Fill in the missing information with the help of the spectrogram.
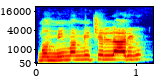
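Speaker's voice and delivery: ordinary talk, nothing marked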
